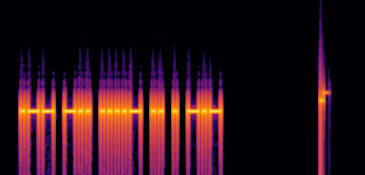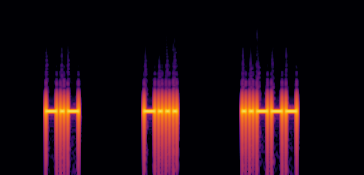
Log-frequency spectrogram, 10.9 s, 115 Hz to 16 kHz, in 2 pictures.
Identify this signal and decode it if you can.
Morse code, heard as a keyed tone, about 22 wpm, spaced as for 14 wpm, 700 Hz. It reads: WD4IEK KB2
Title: USA Call Signs - 6 Characters - 6x Character Spacing - 22wpm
